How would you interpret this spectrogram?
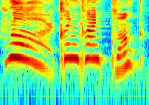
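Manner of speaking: loud, high roar and clang; loud battle noises. Acted. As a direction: shout the fight sounds out. Battle noises acted loudly.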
